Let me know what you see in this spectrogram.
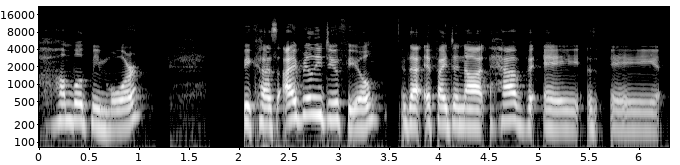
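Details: Adult female with a stammer, with repetitions, prolongations and blocks that vary day to day and worsen with stress and mental state; stuttering (stammer).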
